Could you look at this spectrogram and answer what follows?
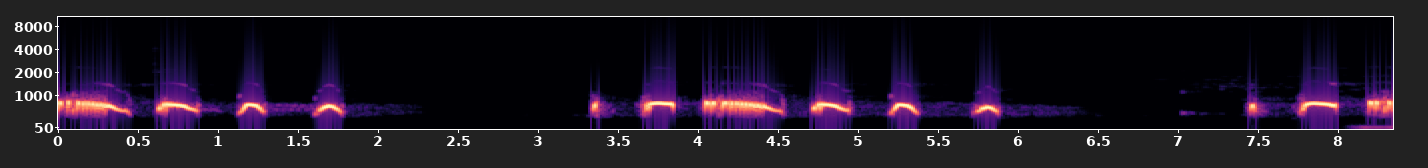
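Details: Female spotted dove, stuttering coo with three trailing notes, given to excite males. Two full phrases, each a long sliding coo then three quick hoots, with a gap of over a second, and a third phrase starting.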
